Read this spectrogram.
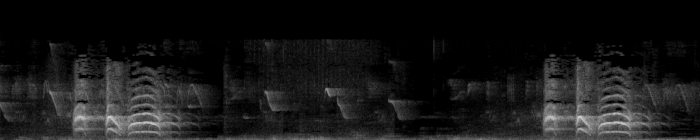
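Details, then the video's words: Singing great kiskadee, known locally as bem-te-vi, gives two strident three-part phrases roughly four and a half seconds apart: two clipped screechy notes, then a drawn-out arched buzzy note, over a soft low background rumble. "Bem te vi Cantando"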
